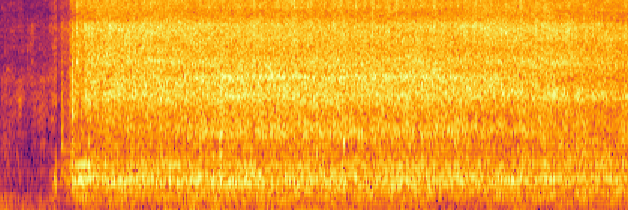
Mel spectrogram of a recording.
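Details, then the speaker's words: Siemens washing machine, drum spinning during a test program after a temporary fix to the drum; harsh steady grinding hiss with a faint hum. The bearings sound broken up and need replacing, and the motor brushes are also suspected worn. "Bilyeler dağılmış gibi. Bakın bu ses hiç iyi değil. Bilyelerde sorun var gibi."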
